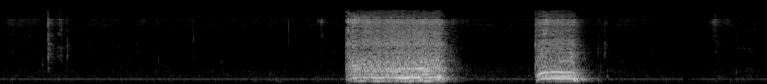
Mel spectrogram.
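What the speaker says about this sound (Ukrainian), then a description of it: "І зараз ми будемо перемішувати блендером." Two loud bursts of an electric blender whirring through cherry cheesecake filling, the first about two seconds long, the second shorter, with quiet background hum between them.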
